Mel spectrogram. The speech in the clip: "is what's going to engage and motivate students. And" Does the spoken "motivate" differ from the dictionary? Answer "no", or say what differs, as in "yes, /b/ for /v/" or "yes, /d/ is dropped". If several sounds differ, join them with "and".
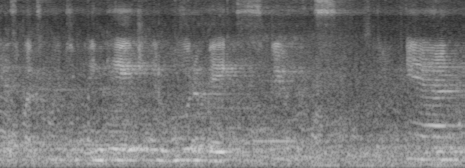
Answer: yes, /b/ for /v/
